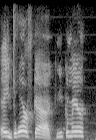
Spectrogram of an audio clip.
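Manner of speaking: high, loud call. Calling out across a store to a shopkeeper: calling out across a store. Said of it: "I call out to the whole store".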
